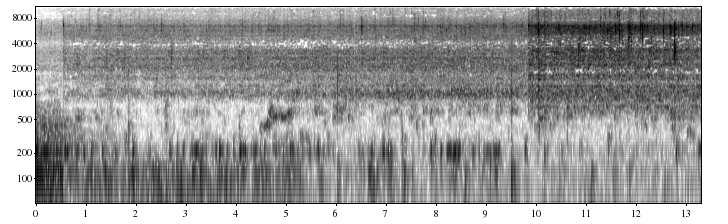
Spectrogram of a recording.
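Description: Rice-flour-coated button mushrooms sizzling in shallow oil on a flat tawa. The sizzle slowly grows louder as more pieces go into the oil, jumps louder about ten seconds in, and has a few sharp pops of spitting oil near the end.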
